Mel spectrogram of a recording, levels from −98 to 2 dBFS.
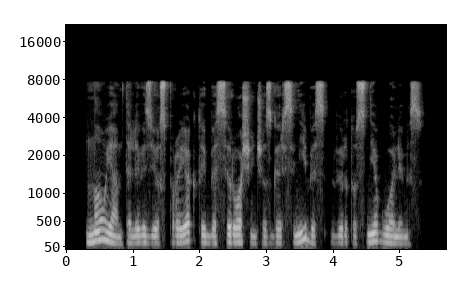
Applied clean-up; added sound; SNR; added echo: none; none; none; none.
